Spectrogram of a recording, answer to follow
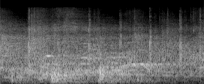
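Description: A few dull thuds from wrestlers' bodies and strikes in the ring, about half a second apart, over shouting and chatter from the crowd.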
